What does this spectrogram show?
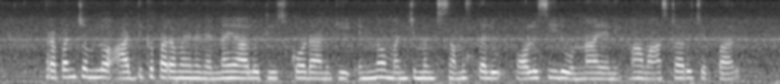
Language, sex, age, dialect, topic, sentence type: Telugu, female, 18-24, Utterandhra, banking, statement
